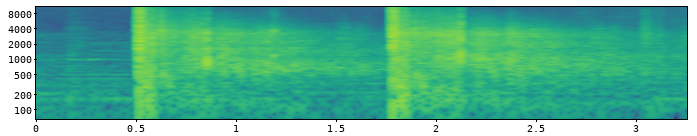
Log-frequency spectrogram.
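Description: Two sharp, loud shotgun blasts from reloaded Aguila shells fired outdoors, spaced over a second apart, each followed by a lingering rumble and echo.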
